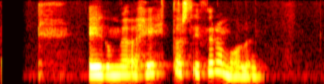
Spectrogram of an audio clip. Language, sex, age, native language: Icelandic, female, 12, Icelandic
